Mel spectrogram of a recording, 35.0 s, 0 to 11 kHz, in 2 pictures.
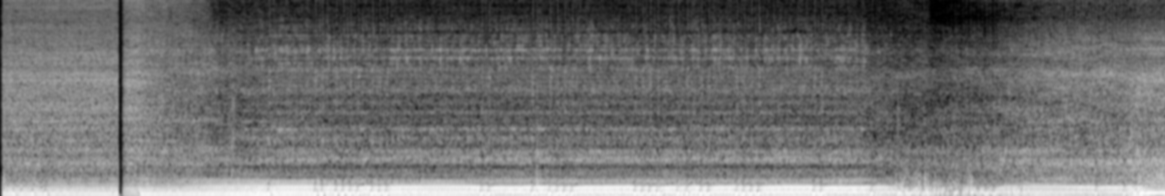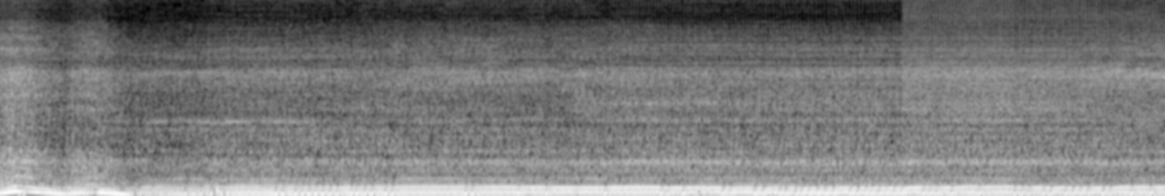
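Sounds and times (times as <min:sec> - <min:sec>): car engine idling roughly: 0:00.0 - 0:34.9.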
